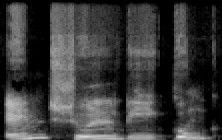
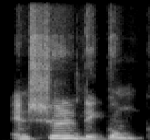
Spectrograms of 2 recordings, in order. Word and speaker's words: Entschuldigung: So Entschuldigung. Now you don't have to very much emphasize on the letter T. It is a very slight pronunciation. Entschuldigung.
